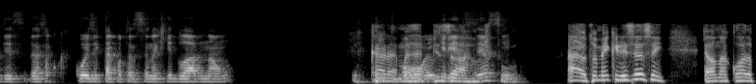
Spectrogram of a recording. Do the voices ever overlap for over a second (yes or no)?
yes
